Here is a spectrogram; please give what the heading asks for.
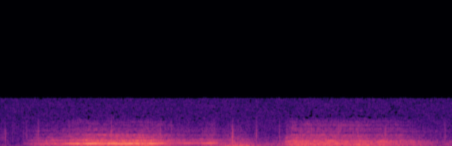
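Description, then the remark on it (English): A car engine starts up and roars as the vehicle pulls away, heading to the Skelly service station, a steady whining hum that dips briefly midway, then surges again and keeps running. No one speaks. “Come on, car. We're dashing right over to the Skelly service station.”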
